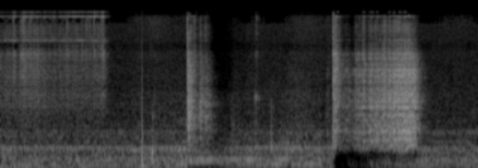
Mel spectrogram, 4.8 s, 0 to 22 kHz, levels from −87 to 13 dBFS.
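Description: A recording of sounds with gain pumping throughout: the level swings by roughly 25 dB, leaving everything squashed. The likely cause is input gain set far too high, with a fast limiter clamping down on every peak.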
